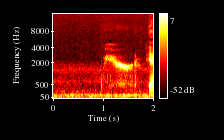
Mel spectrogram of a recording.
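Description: A woman's breathy, whispered vocal sound, a drawn-out unvoiced vowel sliding down about a second in, over a low steady room hum.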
